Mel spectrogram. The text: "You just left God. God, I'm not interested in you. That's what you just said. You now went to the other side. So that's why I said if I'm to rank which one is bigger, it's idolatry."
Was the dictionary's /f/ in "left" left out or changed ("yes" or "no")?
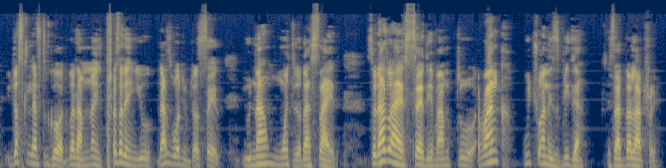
no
